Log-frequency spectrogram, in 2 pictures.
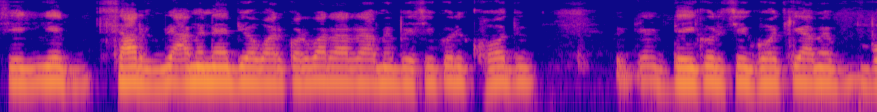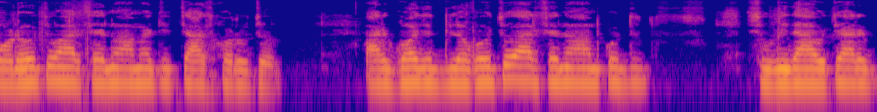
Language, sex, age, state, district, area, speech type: Odia, male, 60+, Odisha, Bargarh, urban, spontaneous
